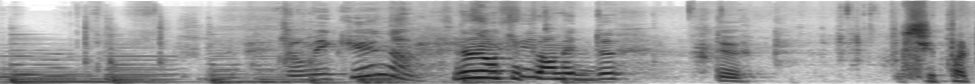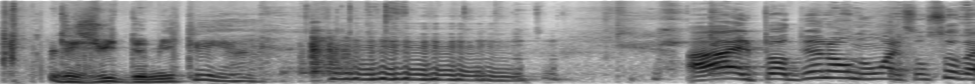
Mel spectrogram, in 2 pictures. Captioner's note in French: rires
